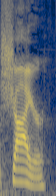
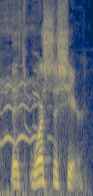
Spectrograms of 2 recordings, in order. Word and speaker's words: Worcestershire: It's not Shire. This isn't The Hobbit or Lord of the Rings. It's Worcestershire.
